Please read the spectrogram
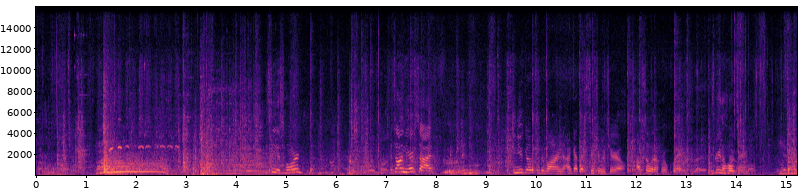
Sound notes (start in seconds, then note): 1.2 cow lowing; 1.4 person whistling; 3.3 gate slamming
